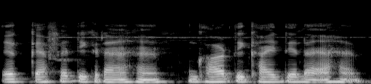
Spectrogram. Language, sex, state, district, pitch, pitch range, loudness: Hindi, male, Bihar, Patna, 120 Hz, 115-120 Hz, -18 LUFS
